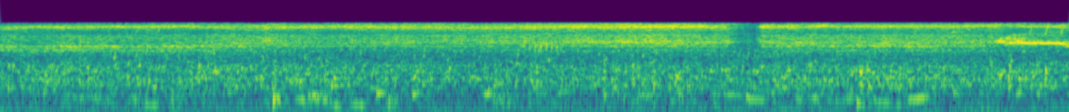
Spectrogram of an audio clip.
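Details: Dental hygienist cleaning teeth to remove tartar and plaque: steady hissing rush of water spray and suction with a thin high scaler whine throughout, the sound of dental cleaning instruments at work.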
